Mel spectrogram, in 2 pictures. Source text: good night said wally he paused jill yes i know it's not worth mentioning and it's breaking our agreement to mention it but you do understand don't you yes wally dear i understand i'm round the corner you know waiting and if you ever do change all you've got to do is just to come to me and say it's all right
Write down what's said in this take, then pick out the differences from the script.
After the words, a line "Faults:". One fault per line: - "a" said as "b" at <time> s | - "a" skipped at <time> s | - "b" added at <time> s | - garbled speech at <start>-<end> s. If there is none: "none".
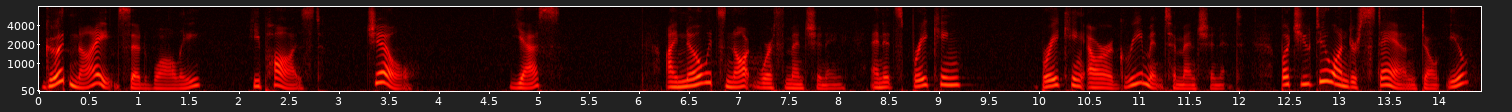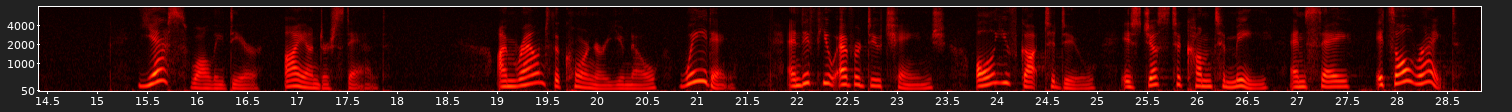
good night said wally he paused jill yes i know it's not worth mentioning and it's breaking breaking our agreement to mention it but you do understand don't you yes wally dear i understand i'm round the corner you know waiting and if you ever do change all you've got to do is just to come to me and say it's all right
Faults:
- "breaking" added at 10.0 s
